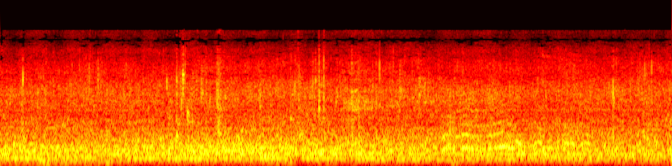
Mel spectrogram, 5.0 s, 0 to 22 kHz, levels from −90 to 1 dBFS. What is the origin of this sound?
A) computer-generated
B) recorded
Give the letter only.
B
